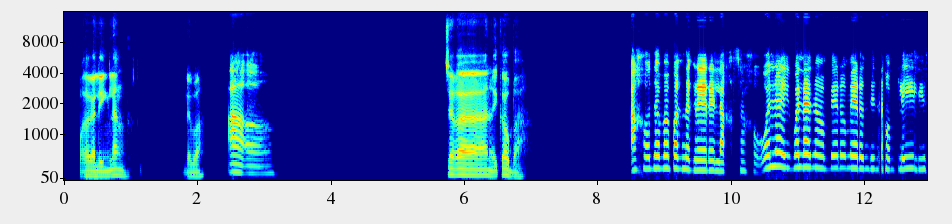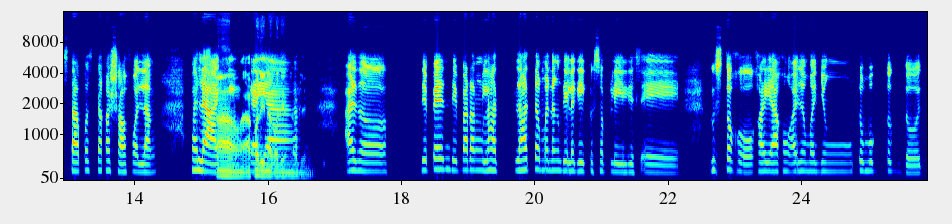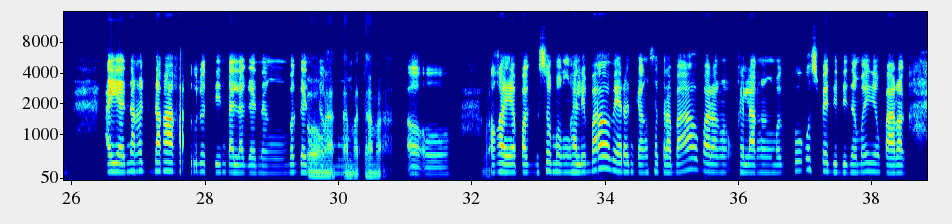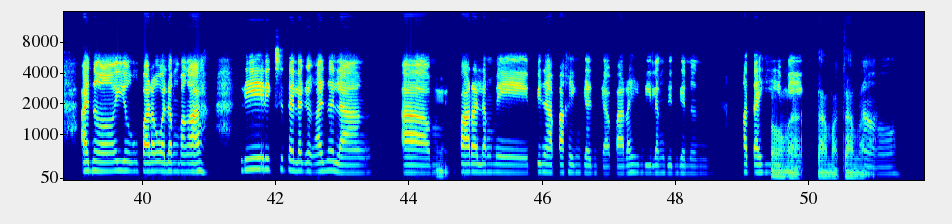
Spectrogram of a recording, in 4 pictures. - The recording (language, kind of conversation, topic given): Filipino, unstructured, Paano nakaaapekto ang musika sa iyong araw-araw na buhay?
- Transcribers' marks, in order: tapping; gasp; laughing while speaking: "mga"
